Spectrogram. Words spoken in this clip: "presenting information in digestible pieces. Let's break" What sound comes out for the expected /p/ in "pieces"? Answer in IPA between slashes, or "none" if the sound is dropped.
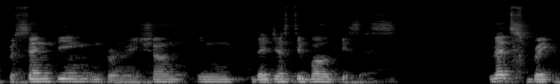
/b/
